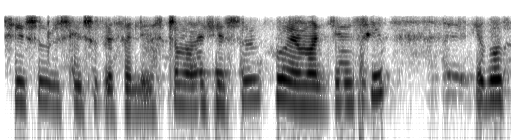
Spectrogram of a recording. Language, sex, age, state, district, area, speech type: Bengali, female, 18-30, West Bengal, Cooch Behar, rural, conversation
